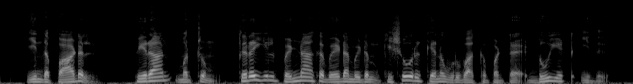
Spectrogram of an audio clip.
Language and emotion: Tamil, neutral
